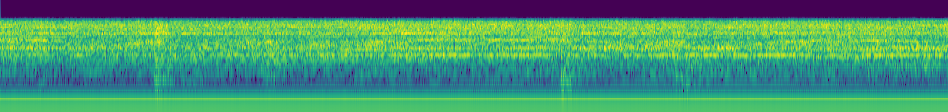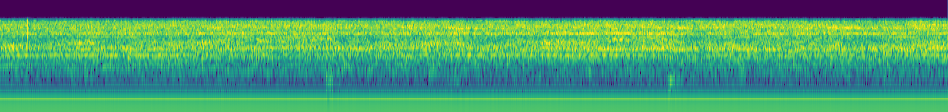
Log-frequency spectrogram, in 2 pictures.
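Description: Robot vacuum cleaner running, a steady whirring hum of its motor and brushes, with a few faint knocks along the way.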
